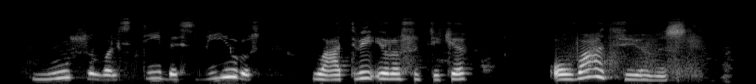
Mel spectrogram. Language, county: Lithuanian, Vilnius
